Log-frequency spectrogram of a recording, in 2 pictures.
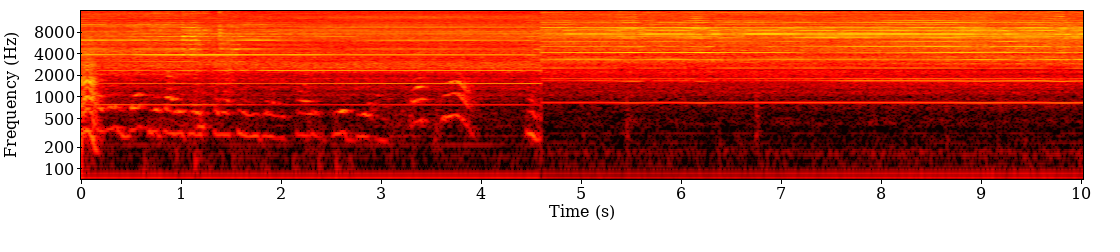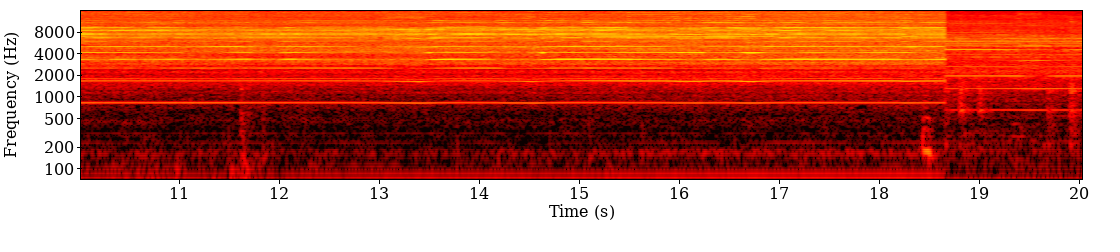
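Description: Small electric rotary engraving handpiece with a diamond flywheel cutter, spinning at speed while cutting diamond cuts into a gold tube bangle. It makes a steady high-pitched whine that shifts abruptly twice, about four and a half seconds in and again near the end.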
